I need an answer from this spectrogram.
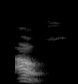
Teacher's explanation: in Eliza's Cockney accent, she might pronounce house as ouse and hat as at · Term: H dropping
